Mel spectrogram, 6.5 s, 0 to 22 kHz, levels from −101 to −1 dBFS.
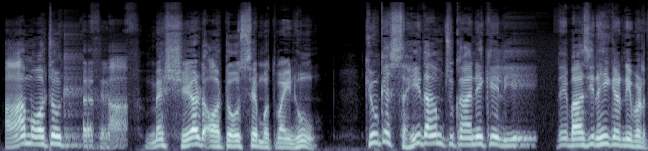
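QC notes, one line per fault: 0.65–1.36 s: AAC frame loss with concealment, after "عام آٹوؤں"; about 384 ms of dropouts scattered, longest around 150 ms, refilled from prior spectrum, sounding smeared and noisy before "میں شیٔرڈ آٹوز سے".
5.13–5.71 s: AAC frame loss with concealment following "صحیح دام چکانے کے"; about 427 ms lost, the decoder repeating old spectral content, giving a phasey, blurred patch.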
